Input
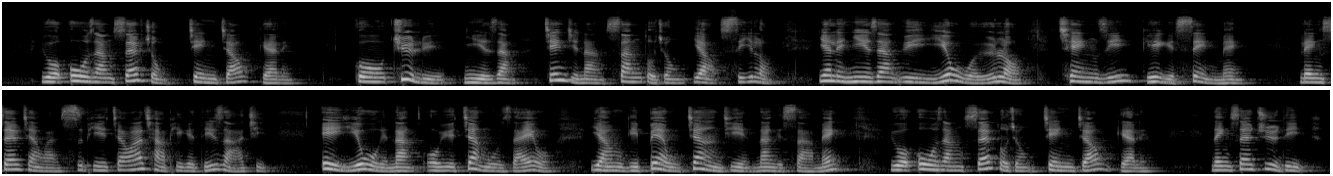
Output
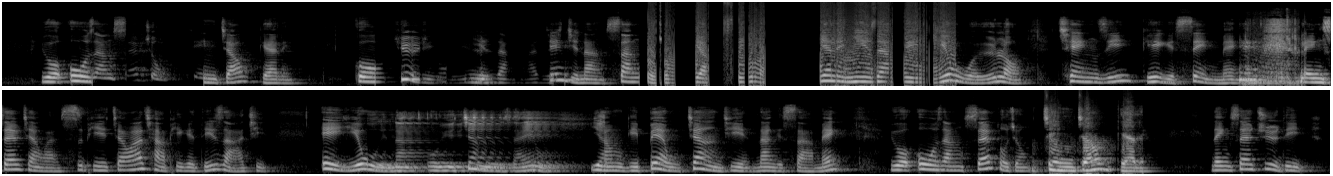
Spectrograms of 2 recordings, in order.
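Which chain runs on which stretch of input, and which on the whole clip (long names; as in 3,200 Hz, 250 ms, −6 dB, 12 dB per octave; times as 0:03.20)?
0:00.90–0:02.02: Butterworth high-pass 360 Hz 48 dB per octave + downward compressor 3 to 1, threshold −33 dBFS + volume swells 396 ms
0:03.73–0:05.63: delay that plays each chunk backwards 357 ms, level −5 dB + high-frequency loss of the air 95 metres + expander for the loud parts 2.5 to 1, over −32 dBFS
0:06.37–0:09.54: low-shelf EQ 69 Hz +10.5 dB + centre clipping without the shift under −25.5 dBFS + multiband upward and downward compressor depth 40%
0:12.37–0:13.28: flanger swept by the level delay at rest 5.2 ms, full sweep at −23 dBFS + envelope flattener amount 100%
0:16.94–0:19.32: drawn EQ curve 140 Hz 0 dB, 410 Hz +5 dB, 610 Hz −16 dB, 990 Hz −11 dB, 2,700 Hz −13 dB, 4,400 Hz +12 dB, 6,500 Hz +9 dB, 11,000 Hz −29 dB + feedback echo with a high-pass in the loop 87 ms, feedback 53%, high-pass 160 Hz, level −6 dB
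0:23.59–0:24.70: comb filter 5.4 ms, depth 62% + leveller curve on the samples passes 3 + phaser with its sweep stopped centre 580 Hz, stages 8
whole clip: no processing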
